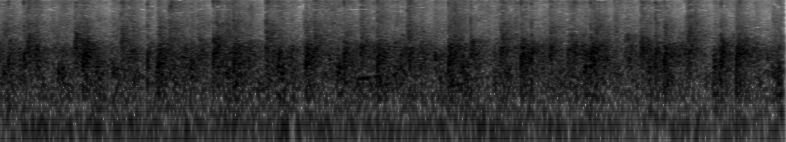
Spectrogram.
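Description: Loud, sustained applause from a crowd, dense overlapping claps forming a steady, unbroken wash of sound for the whole stretch with no pauses.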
